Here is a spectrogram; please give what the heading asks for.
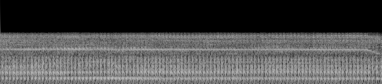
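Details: Slightly used DeWalt 15-gallon vertical air compressor, in good condition: loud steady motor drone with fast, even pump pulsing about three per second, winding down at the end. It runs normally. The tank pressure gauge is stuck, but the regulated side works.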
